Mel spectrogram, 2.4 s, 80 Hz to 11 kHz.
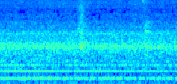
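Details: About 25-year-old MIG welder, amperage turned up slightly, tack welding: steady, even frying sizzle with faint electrical hum, arc melting into the metal; normal MIG weld sizzle.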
